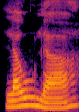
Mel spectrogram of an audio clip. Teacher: वाउलीन और इसे 4 हरकत लंबा करेंगे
